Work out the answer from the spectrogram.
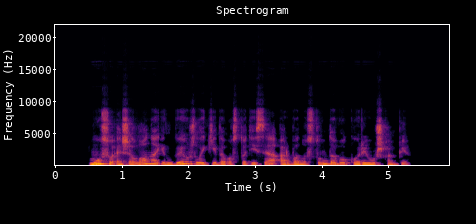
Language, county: Lithuanian, Šiauliai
